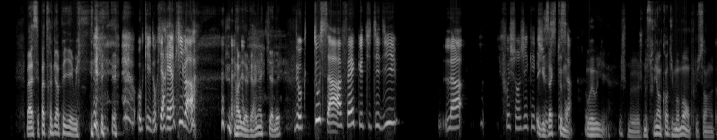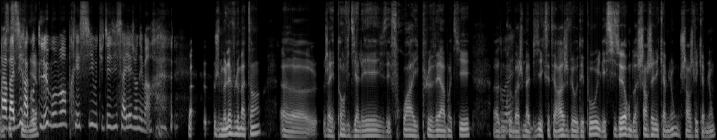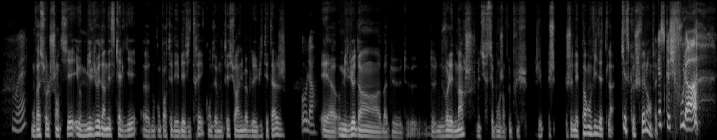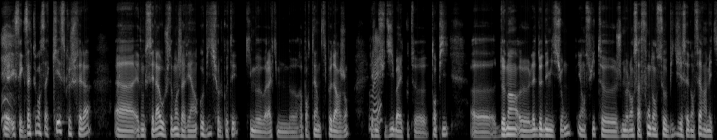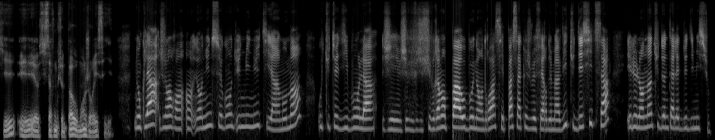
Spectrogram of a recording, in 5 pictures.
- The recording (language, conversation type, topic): French, podcast, Qu’est-ce qui t’a poussé à changer de carrière ?
- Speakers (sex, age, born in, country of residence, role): female, 45-49, France, France, host; male, 30-34, France, France, guest
- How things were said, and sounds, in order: chuckle; laugh; chuckle; chuckle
